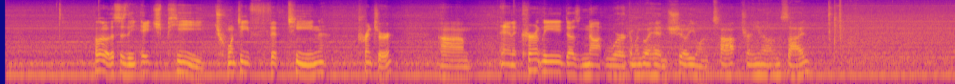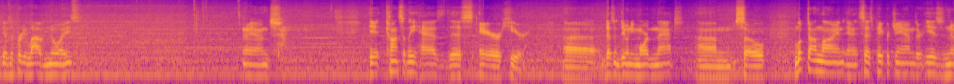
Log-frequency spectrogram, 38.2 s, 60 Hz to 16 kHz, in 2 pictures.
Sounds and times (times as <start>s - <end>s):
Speech: 1.9s - 6.6s, 7.2s - 7.9s, 8.8s - 16.3s, 19.1s - 20.8s, 23.9s - 24.9s, 26.5s - 29.7s, 30.4s - 34.4s, 35.0s - 38.1s.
